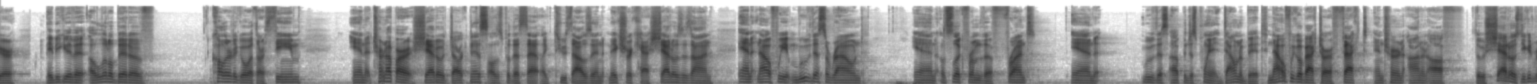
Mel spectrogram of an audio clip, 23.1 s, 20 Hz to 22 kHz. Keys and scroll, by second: 7.2 KP_2, 12.2 v, 13.3 super+=, 15.8 v.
